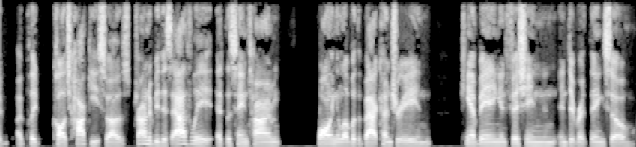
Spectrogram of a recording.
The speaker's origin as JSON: {"language": "English", "town": "Kalispell", "region": "Montana", "country": "United States", "tie": "born or raised there", "said": "Yeah, I was born and raised in Kalispell, so northwest part."}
